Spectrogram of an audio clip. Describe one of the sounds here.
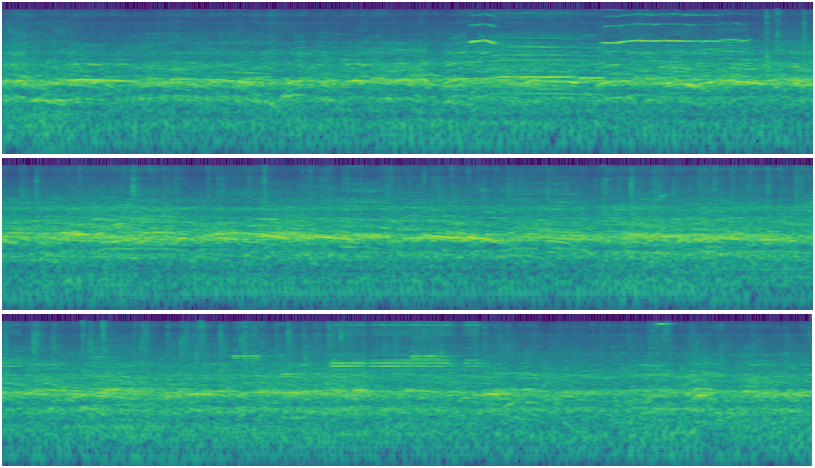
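A large crowd of men chants and shouts loudly outdoors.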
